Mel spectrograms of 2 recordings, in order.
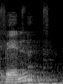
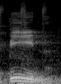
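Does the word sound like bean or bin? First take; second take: bin; bean. First: The vowel is short, like in bin. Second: The vowel is long, like in bean. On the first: The speaker calls it wrong. "Americans would say bin" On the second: The speaker calls it right. "We say been"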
